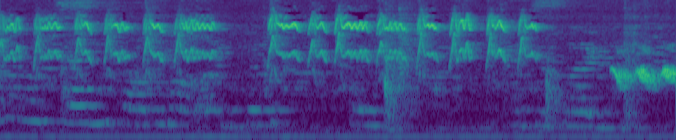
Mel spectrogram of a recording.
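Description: A white-rumped shama sings quick, repeated bright chattering notes, then a brief warbled burst and a clear high whistle, over a steady low hum.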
